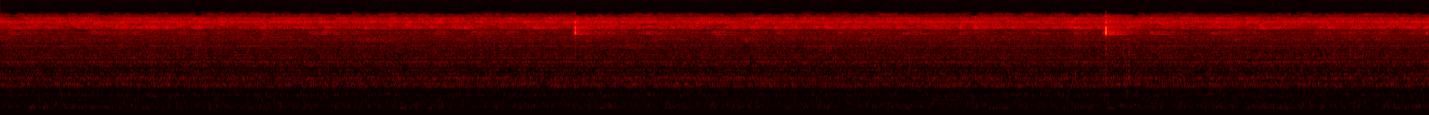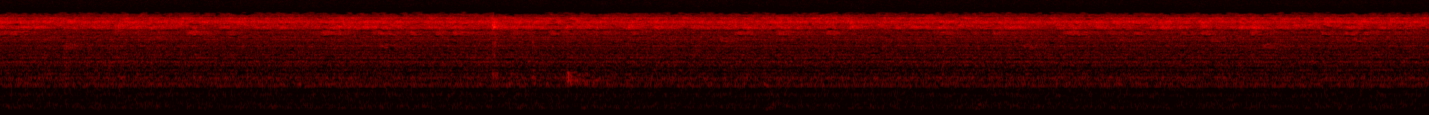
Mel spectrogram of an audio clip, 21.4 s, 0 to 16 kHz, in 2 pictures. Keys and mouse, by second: 1.0 Tab, 1.9 Tab, 3.0 Tab, 9.0 Tab, 9.8 Tab, 11.3 KP_1, 14.6 middle click, 14.8 middle click, 16.4 alt+h.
